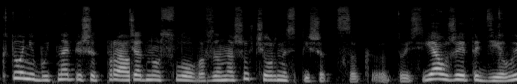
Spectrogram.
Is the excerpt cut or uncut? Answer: cut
